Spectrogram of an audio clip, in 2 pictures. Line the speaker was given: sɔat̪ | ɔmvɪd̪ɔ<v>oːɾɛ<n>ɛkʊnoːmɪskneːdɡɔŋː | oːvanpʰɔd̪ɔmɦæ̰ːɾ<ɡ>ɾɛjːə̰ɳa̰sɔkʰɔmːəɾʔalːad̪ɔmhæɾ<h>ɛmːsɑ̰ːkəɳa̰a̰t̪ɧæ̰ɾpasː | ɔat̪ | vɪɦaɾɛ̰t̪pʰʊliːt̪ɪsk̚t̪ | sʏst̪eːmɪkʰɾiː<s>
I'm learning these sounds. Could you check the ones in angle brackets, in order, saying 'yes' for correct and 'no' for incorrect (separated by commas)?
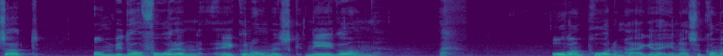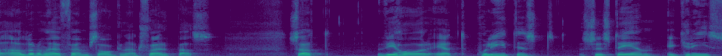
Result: no, yes, yes, no, yes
